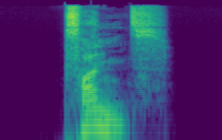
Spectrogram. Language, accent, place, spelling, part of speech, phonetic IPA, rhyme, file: German, Germany, Berlin, Pfands, noun, [p͡fant͡s], -ant͡s, De-Pfands.ogg
- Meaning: genitive singular of Pfand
